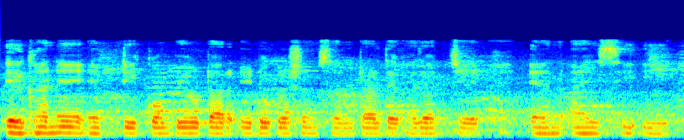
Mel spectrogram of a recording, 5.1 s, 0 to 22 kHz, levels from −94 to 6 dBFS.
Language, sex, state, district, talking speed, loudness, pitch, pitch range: Bengali, male, Tripura, Unakoti, 105 wpm, -20 LUFS, 130 Hz, 130-135 Hz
